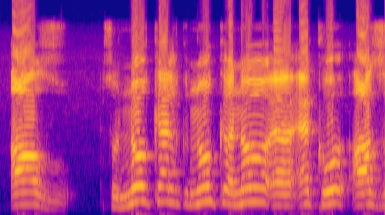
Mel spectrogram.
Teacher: letter za is a musta'liya letter, full mouth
